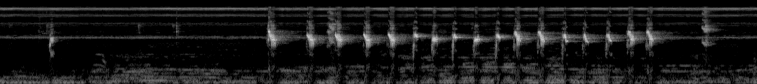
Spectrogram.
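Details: Sooty-headed bulbul, unedited recording, singing in the rapid 'tembakan' shooting style: a long, steady volley of around sixteen crisp, high chips over four seconds, with an isolated note before and after and a thin electronic whine behind.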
